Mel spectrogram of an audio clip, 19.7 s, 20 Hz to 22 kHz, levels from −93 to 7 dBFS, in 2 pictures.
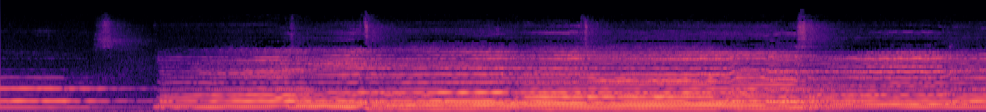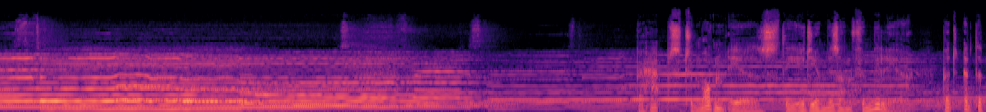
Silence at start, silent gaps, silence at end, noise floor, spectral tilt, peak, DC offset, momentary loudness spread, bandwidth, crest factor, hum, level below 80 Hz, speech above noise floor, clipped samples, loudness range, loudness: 0 s; none; 0 s; -45 dBFS; -5.5 dB/octave; -10 dBFS; under 0.1%; 17 LU; 12 kHz; 14 dB; none; -52 dBFS; 17 dB; under 0.1%; 9 LU; -24 LUFS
